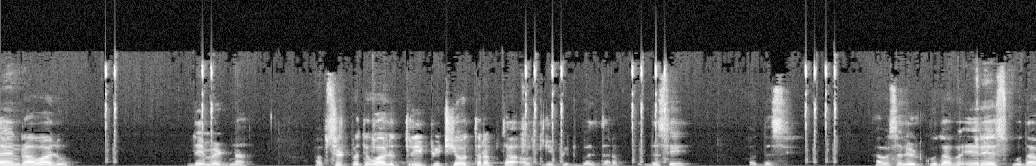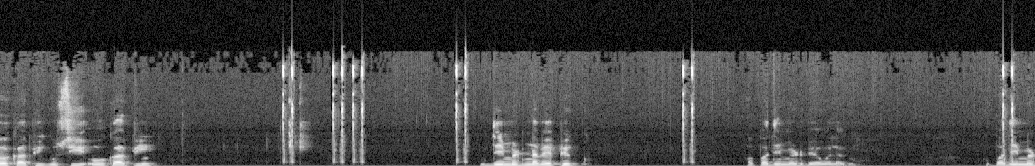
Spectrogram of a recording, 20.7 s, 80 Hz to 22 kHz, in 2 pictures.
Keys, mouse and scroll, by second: 1.1 click, 3.0 o, 3.1 space, 3.9 3, 4.6 space, 4.9 scroll up 1, 5.3 click, 6.9-7.4 scroll down 1, 8.1 click, 9.0-10.5 typing, 12.0-12.7 typing, 13.2 click, 13.9 right click, 15.0 click, 15.2 scroll down 1, 15.8 middle click, 17.2 click, 17.9 scroll down 1, 18.2 middle click, 18.7-19.8 scroll up 1, 20.4 click.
